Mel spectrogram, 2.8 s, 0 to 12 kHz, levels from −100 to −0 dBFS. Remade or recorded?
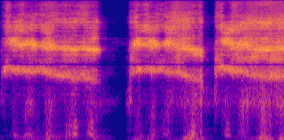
remade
